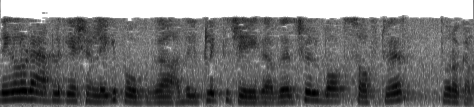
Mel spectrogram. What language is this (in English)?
Malayalam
